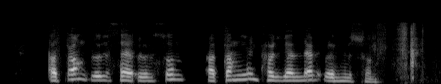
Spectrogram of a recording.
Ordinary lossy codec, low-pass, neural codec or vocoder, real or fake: AAC, 48 kbps; 7.2 kHz; codec, 24 kHz, 1.5 kbps, HILCodec; fake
